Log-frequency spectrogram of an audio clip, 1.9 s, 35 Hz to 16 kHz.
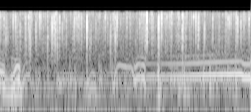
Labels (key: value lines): label: biophony, cascading saw
recorder: SoundTrap 600 or HydroMoth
